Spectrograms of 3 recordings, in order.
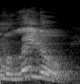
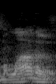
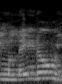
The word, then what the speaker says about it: mulatto: he's funny he's like boy you a milado actually it's pronounced mulatto dad well i say malato you say mulatto you ain't black if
